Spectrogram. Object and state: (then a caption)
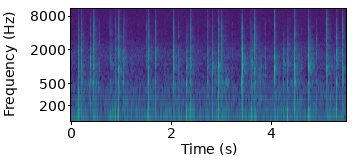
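Cardboard box tapped with nails. Long nails tap rapidly on the top face of a small, hollow, orange cardboard perfume box resting on a table. Irregular bursts of short, dry, bright clicks, some louder than others, have a papery midrange knock and almost no bass. Each tap dies away at once with no ring.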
